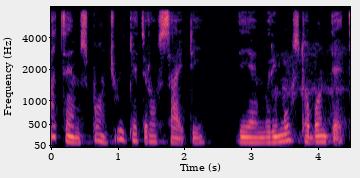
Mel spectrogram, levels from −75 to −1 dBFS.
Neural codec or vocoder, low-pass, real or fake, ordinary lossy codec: none; 7.2 kHz; real; none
